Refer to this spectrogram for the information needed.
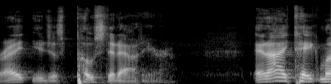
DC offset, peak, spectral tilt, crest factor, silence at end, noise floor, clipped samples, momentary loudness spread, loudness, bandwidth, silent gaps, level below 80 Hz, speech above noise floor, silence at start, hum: under 0.1%; 0 dBFS; -4 dB/octave; 20 dB; 0 s; -57 dBFS; under 0.1%; 13 LU; -20 LUFS; 17 kHz; none; -40 dBFS; 37 dB; 0 s; none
